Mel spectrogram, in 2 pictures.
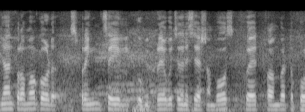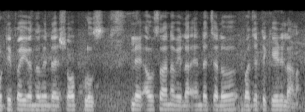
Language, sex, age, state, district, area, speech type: Malayalam, male, 45-60, Kerala, Alappuzha, rural, read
